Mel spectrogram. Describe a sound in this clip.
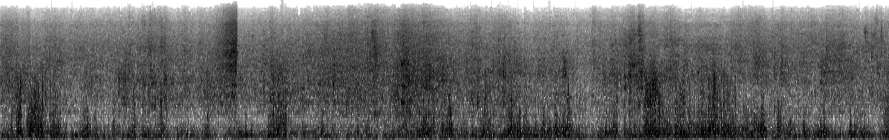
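Wind buffets loudly against a nearby microphone outdoors.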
